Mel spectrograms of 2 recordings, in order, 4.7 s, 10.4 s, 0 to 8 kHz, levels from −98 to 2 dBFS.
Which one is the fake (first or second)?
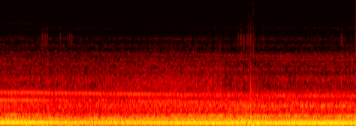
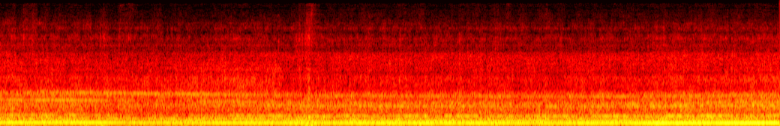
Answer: second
